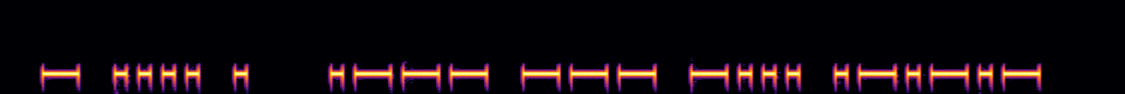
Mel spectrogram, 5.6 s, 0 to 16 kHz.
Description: Morse code, heard as a keyed tone, about 20 wpm, 700 Hz. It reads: THE JOB.
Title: Sentences from Top 1000 Words - Review Part 5 - 20wpm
